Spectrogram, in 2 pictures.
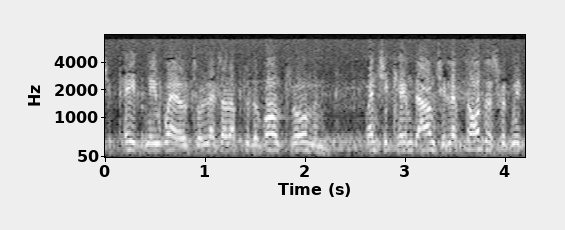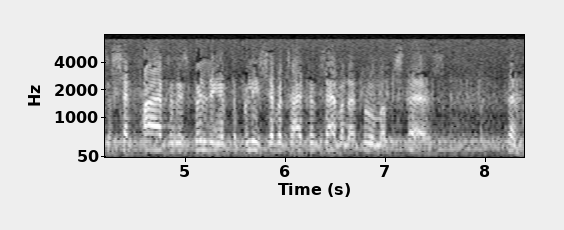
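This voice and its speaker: An actor playing a frightened, shifty foreign manservant in a 1940s radio drama, speaking halting broken English. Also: male voice, high-pitched, fairly even intonation, lightly acted. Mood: terrified, pleading. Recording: muffled, noisy 1940s radio recording.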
